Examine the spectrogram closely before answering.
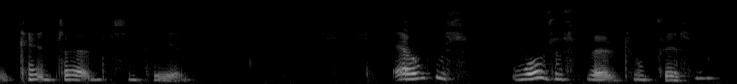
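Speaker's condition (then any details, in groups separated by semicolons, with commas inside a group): Cerebral palsy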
